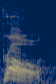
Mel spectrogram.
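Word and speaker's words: Preaus: The new candidate is Fred Pro, whose name rhymes with moose."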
